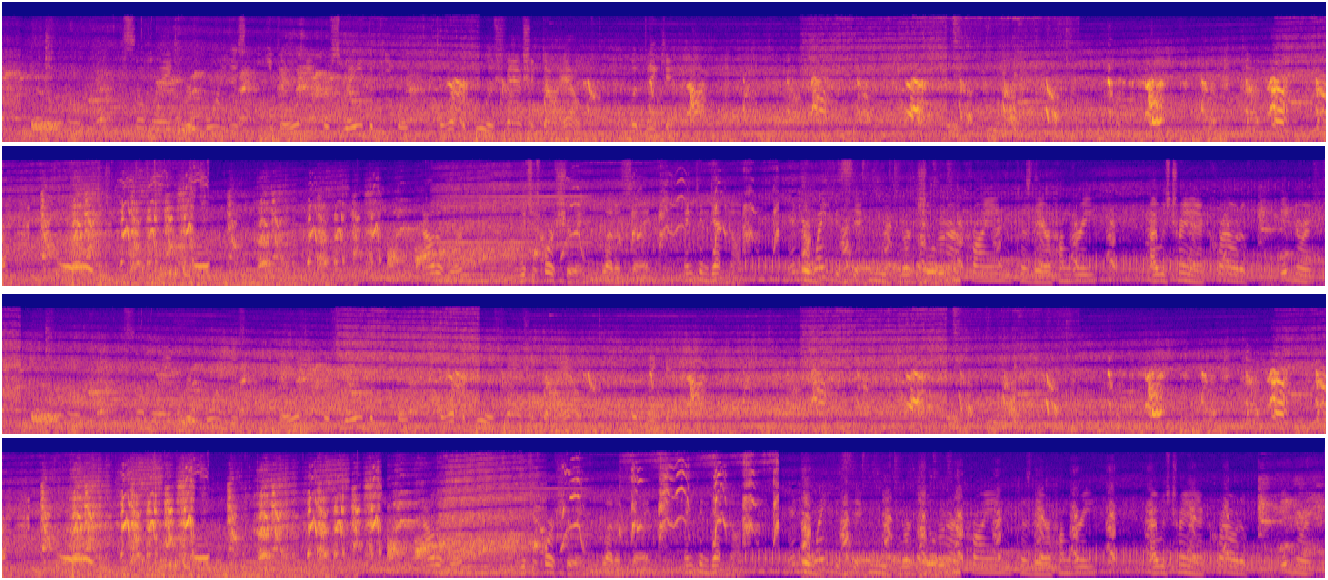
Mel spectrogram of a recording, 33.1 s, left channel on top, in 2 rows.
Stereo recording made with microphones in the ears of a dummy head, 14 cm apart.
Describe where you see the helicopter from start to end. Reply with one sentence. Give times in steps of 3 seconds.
In this clip you hear the helicopter on the right from 0 s, in the centre from 9 s and on the left from 15 s.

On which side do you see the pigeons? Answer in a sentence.
You can hear the pigeons on the left.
